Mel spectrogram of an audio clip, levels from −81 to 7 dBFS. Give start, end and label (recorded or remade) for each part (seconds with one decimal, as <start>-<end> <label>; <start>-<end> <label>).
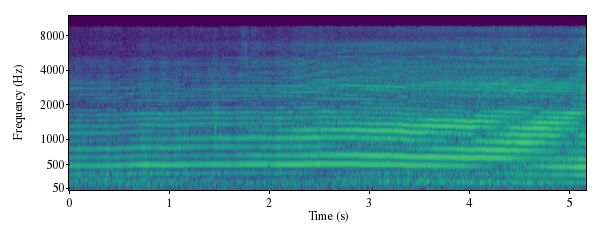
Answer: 0.0-5.2 recorded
